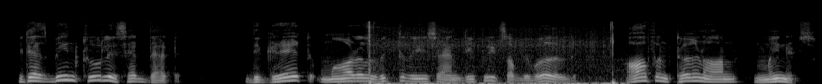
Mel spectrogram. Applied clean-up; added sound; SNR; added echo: none; Fire; 4 dB; none.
